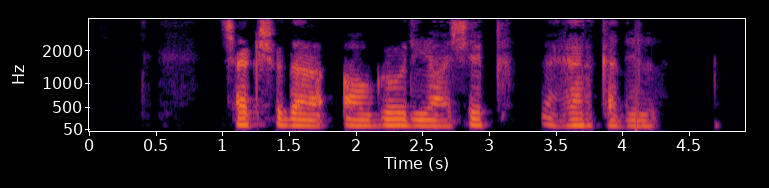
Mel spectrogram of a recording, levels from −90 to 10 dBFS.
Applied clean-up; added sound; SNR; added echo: none; none; none; none.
